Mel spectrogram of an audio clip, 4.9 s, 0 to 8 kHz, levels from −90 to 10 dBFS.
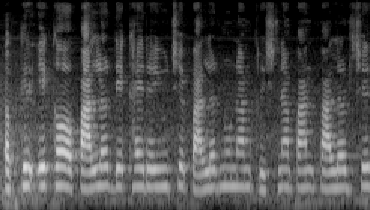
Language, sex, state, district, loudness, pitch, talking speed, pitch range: Gujarati, female, Gujarat, Gandhinagar, -18 LUFS, 225 Hz, 145 wpm, 215-235 Hz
